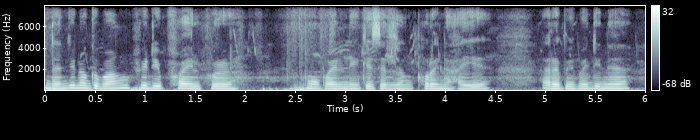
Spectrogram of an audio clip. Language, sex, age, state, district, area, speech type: Bodo, female, 30-45, Assam, Udalguri, urban, spontaneous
